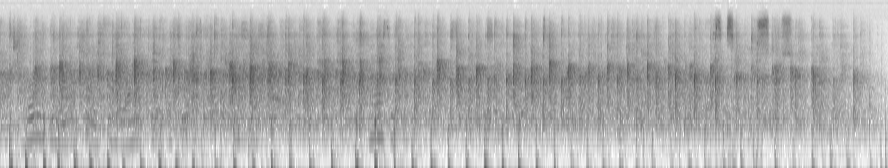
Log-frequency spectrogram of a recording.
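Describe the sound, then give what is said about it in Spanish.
Church audience applauding: dense, continuous clapping that stays loud and steady for about thirteen seconds before easing slightly at the end. “¿No le dan un aplauso, hermanos?”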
